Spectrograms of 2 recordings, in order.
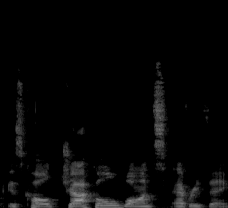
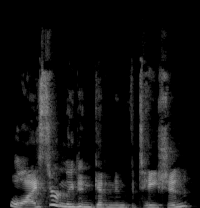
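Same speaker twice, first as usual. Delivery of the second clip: grumbling; 4 semitones higher, 8 dB louder, faster than usual. Acted. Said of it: "grumbled Jackal".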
